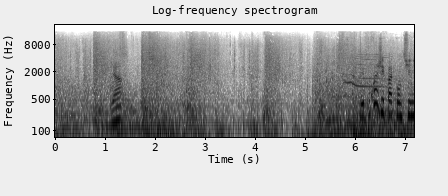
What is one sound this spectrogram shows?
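A huge beast roars and groans.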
